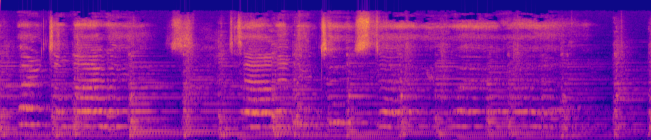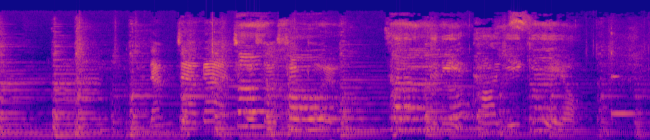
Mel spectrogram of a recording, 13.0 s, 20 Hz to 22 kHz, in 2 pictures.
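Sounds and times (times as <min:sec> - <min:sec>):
plucked string instrument melody: 0:00.0 - 0:13.0.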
